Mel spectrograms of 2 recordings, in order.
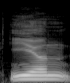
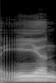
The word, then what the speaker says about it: Ian: as a former Marine, 전 해병대원으로 Ian David Long, 이언입니다. 발음은 아이언이 아니고 Ian David Long.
